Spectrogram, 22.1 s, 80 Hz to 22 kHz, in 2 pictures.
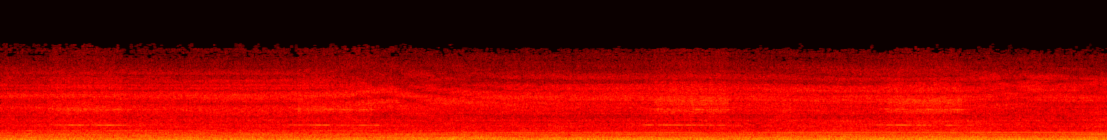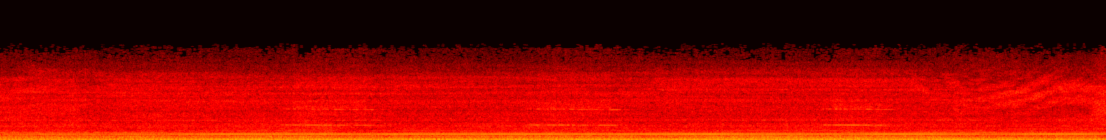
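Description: Edge ONE fractional CO2 laser running during treatment: a steady machine hum with a couple of level tones, broken by short high beeps every couple of seconds as the laser fires, with a pause in the beeping midway.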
